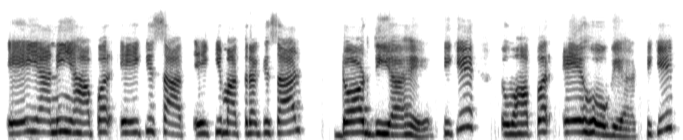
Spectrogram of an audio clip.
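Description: A woman's voice: high-pitched, unhurried, pushed and bright. A woman teaching a school Hindi grammar lesson online, asking questions and answering them herself, mixing English words into her Hindi. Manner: asks questions and answers them herself, addresses pupils as beta. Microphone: video call recording.

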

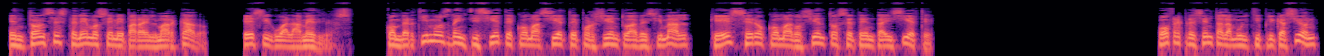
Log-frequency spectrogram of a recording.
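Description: Male math teacher, steady and methodical, husky voice at a middle pitch. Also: dry recording, studio quality. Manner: steady, methodical step-by-step explaining. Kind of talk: dubbed math lesson narration.

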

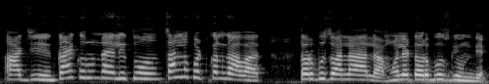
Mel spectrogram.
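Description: Little cartoon boy, played by a man: whiny, pleading, pitched well up. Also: normal speed, fairly bright tone. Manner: whining, begging.

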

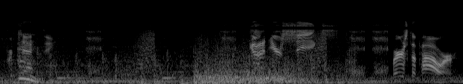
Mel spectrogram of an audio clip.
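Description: Clipped in-game unit radio callouts. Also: male voice, sits high, sing-song, takes it slowly, loud music behind the voice, exaggerated voice. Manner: clipped, mechanical acknowledgments. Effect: distant in-game unit radio voice.

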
